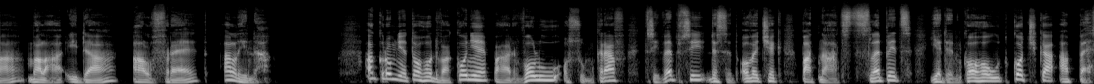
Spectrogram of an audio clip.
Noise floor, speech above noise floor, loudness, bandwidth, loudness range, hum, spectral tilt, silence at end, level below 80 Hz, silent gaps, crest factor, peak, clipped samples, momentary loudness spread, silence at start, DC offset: -76 dBFS; 54 dB; -22 LUFS; 18 kHz; 3 LU; none; -5 dB/octave; 0 s; -58 dBFS; none; 20 dB; -2 dBFS; under 0.1%; 7 LU; 0 s; under 0.1%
